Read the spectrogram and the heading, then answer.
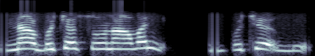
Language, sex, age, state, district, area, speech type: Kashmiri, female, 45-60, Jammu and Kashmir, Anantnag, rural, conversation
